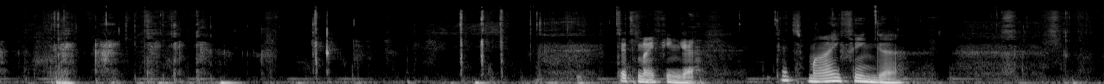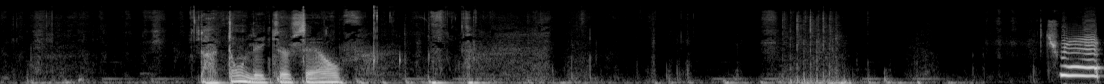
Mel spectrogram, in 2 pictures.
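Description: A young woman talks softly up close.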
